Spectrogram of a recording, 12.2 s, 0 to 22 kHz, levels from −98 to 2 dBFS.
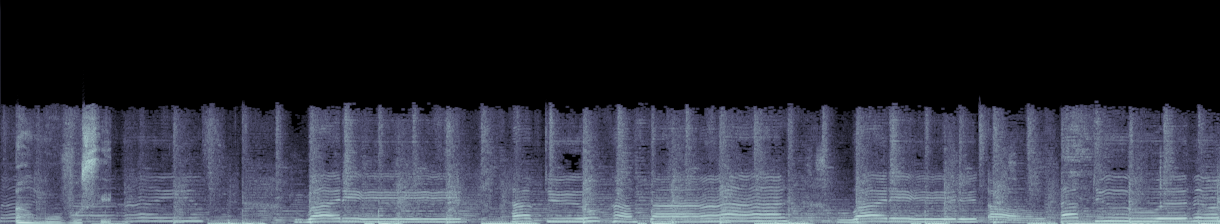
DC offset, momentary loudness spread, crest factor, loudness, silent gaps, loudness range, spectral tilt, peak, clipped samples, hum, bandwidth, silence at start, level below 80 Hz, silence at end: under 0.1%; 8 LU; 16 dB; -24 LUFS; none; 2 LU; -4.5 dB/octave; -6 dBFS; under 0.1%; none; 12 kHz; 0 s; -28 dBFS; 0 s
